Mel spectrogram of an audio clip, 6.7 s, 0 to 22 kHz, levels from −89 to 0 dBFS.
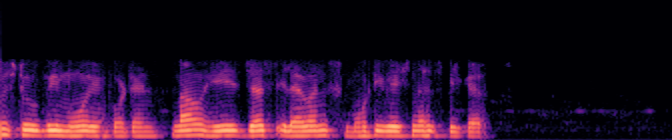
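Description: Lost AMR speech frames at 0.96 to 1.08 s, just after "to be more", and 4.80 to 4.88 s: in this narrowband mobile speech, the decoder stretches the last good sound and fades it, giving gaps of 60 and 40 ms that fit three and two lost 20 ms frames.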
